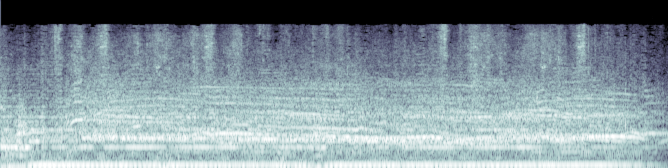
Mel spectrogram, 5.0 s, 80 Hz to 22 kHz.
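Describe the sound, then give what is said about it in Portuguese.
A large army of men roaring a battle cry together with the full force of their lungs on command, loud and sustained for several seconds, with a steady low droning tone underneath the massed voices; a scene from the TV series Terra Prometida aired by Rede Record, based on the Book of Joshua, chapter 6. “Gritem! Gritem com toda a força dos seus pulmões!”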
